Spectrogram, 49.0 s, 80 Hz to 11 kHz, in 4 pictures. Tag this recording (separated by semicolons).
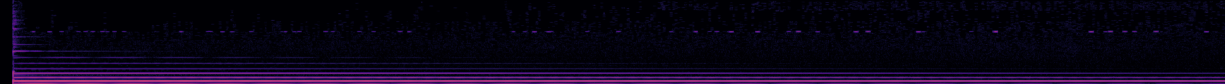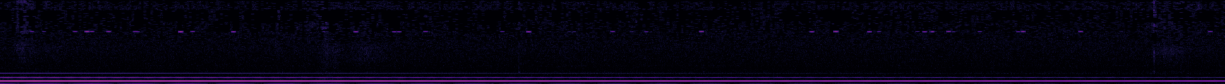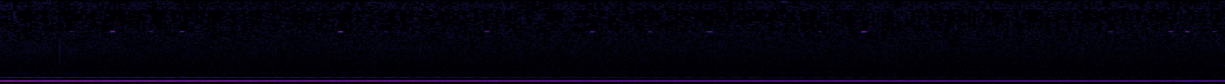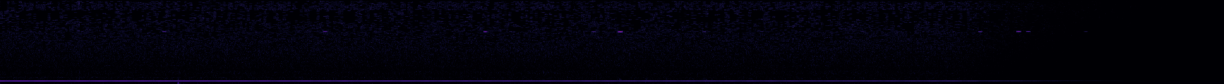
mic-90; soft-mallet; singing-bowl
